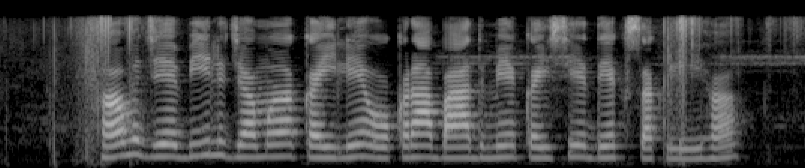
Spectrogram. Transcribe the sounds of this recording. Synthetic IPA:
həmd͡ʒebild͡ʒəmakəɪleokɾabad̪ʱmekəɪsed̪ekʰsəkliɦə̃

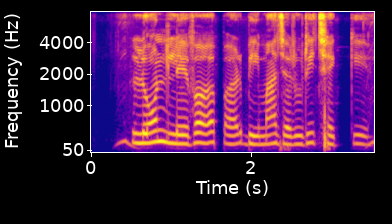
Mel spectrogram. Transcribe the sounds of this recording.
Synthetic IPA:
lonleʋəpəɾbimad͡ʒəɾuɾit͡ʃʰɛkːe

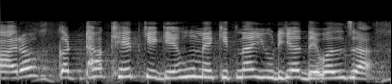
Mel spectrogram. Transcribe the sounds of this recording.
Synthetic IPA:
aːɾəɦkəʈʰːakʰeːt̪keɡeɦũmẽkɪt̪najuɽijad̪eːʋəld͡ʒaː

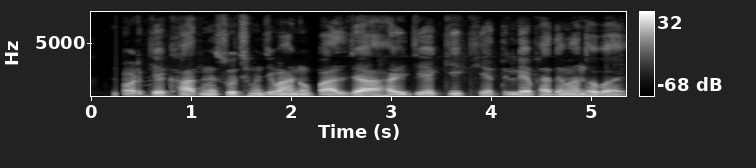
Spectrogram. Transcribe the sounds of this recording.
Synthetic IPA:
noɽkekʰaːt̪mẽsut͡ʃʰmẽd͡ʒiʋaːnũpald͡ʒaɦəjd͡ʒekikʰet̪lepʰɛd̪emə̃nd̪ʱɦobəɦj

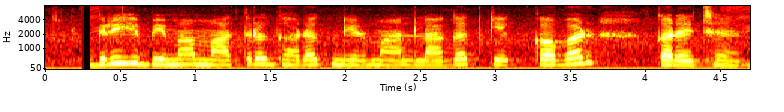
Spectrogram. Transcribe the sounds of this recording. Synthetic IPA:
ɡɾiɦbimamat̪ɾəɡʱəɾəkniɾmanlaɡət̪kekəʋəɾ | kəɾɛt͡ʃʰɛ

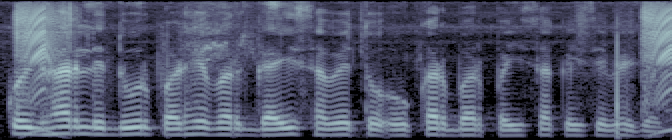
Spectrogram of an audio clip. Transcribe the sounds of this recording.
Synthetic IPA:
koːiɡʱɐɾled̪uːɾpɐɽ̤ebɐɾɡɐisɦɐʋet̪oʔoːkəɾbɐɾpɐɪsakɐisebʱeːd͡ʒa

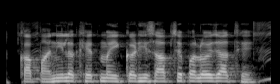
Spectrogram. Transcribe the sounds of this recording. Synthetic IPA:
kapaːnilɐkʰeːt̪mẽɪkəɽ̤ɦɪs̬aːbsepɐloːed͡ʒaːt̪ʰɦeː

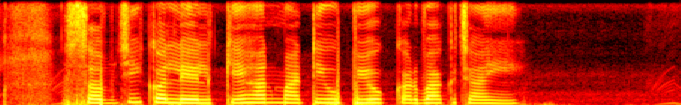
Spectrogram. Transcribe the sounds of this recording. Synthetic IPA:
səbd͡ʒikəlelkeɦənmaʈiupjoɡ̚kəɾbakt͡ʃaɦi

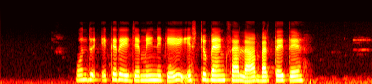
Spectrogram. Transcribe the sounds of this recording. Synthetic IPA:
o̞nd̪uʔekɐɾed͡ʒɐmiːniɡe̞eʂʈubjaːŋksaːlɐbɐɾt̪ɐjt̪e

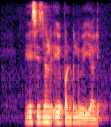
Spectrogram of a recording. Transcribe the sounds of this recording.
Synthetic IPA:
eːsiːd͡ʒɐnloʔeːpɐɳʈɐluʋɛːjːaːli

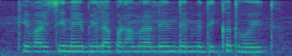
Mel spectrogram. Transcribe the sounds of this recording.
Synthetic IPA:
keʋaːjsinəibʱelapəɾɦəmɾalend̪ɪnmẽd̪ɪkːət̪ɦojt̪ʰ

